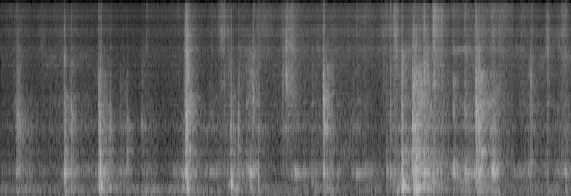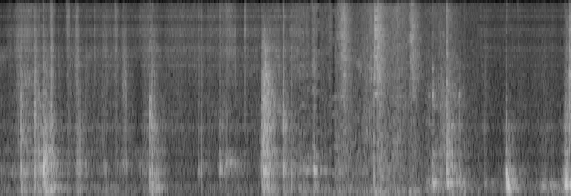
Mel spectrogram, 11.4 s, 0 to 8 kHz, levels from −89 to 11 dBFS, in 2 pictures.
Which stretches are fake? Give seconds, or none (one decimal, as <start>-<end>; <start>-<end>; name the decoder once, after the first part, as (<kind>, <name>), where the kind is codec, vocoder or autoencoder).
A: 0.0-8.7 (codec, ZipCodec); 10.5-11.4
